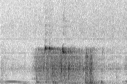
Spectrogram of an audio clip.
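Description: A sudden flurry of fluttering wingbeats as a carrier pigeon with a note slipped under its wing is released from a loft and takes off, loud, a rapid rustling burst that continues for a couple of seconds after a brief quiet start.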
